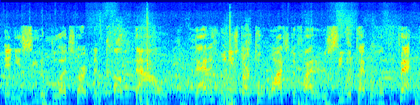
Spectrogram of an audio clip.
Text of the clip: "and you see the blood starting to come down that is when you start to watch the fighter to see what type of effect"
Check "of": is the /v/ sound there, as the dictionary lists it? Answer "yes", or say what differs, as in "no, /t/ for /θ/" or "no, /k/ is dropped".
yes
